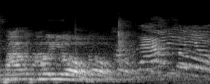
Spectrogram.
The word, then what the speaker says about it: সাংখ্য: সাংখ্যযোগ। তোমরা তিনজন লক্ষ্য করবা, তোমাদের জন্য বলছি এটা। এটা বুঝে গেছে? হ্যালো, সাংখ্য। সাংখ্যরে সাংখ্য বলছি কেন? মানে দন্তের সাথে থাকলে ছয়ের মতন উচ্চারণ করতে হবে।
